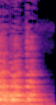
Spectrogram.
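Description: A turkey gobbles once, a short loud rattling call close by on a farm, fading quickly into silence.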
